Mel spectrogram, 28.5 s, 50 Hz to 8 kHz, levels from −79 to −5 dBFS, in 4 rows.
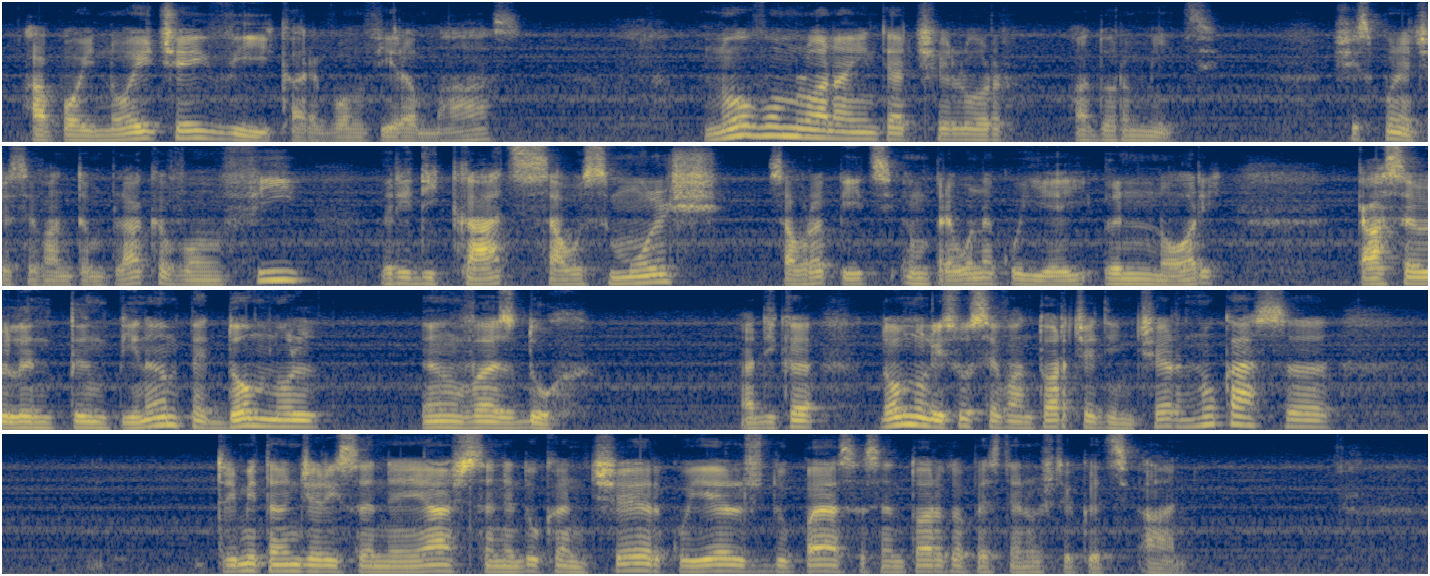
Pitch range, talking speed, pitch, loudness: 105-130 Hz, 160 wpm, 115 Hz, -21 LUFS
